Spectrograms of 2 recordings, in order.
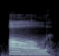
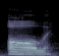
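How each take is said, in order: No difference in how they are said.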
